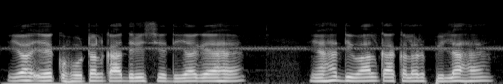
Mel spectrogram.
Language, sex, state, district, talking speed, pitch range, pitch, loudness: Hindi, male, Jharkhand, Palamu, 165 wpm, 155-170 Hz, 165 Hz, -14 LUFS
